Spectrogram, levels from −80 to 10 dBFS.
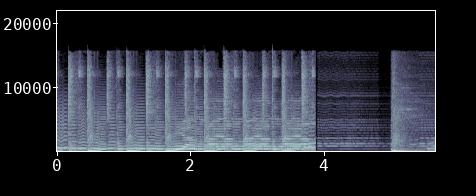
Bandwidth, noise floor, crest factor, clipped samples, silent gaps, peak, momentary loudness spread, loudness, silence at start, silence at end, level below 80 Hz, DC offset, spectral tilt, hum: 16.5 kHz; -36 dBFS; 12 dB; under 0.1%; none; -2 dBFS; 18 LU; -13 LUFS; 0 s; 0 s; -22 dBFS; under 0.1%; -3 dB/octave; none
